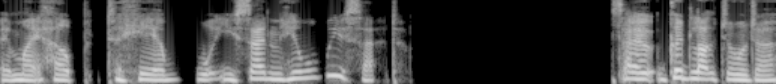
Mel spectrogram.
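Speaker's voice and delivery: voice catching, choked up with emotion. Host wishing a listener luck at the end of advice, choked up. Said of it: "I'm not getting choked up".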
